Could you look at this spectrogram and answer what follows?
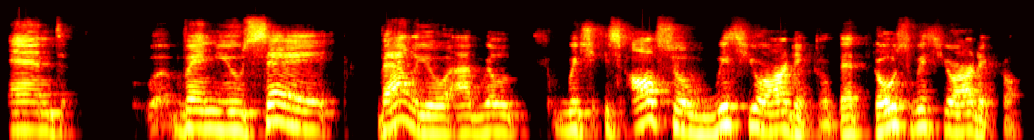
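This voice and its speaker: Bright-voiced Austrian man, emphatic. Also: fairly high pitch, a little slow. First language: German. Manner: emphatic, repeats phrases, non-native phrasing. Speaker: guest artist and author. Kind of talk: podcast conversation.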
